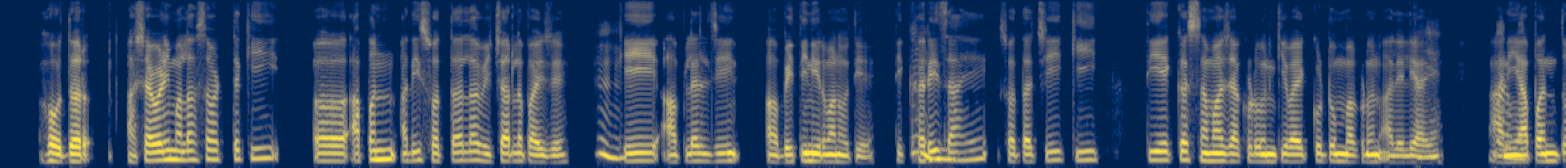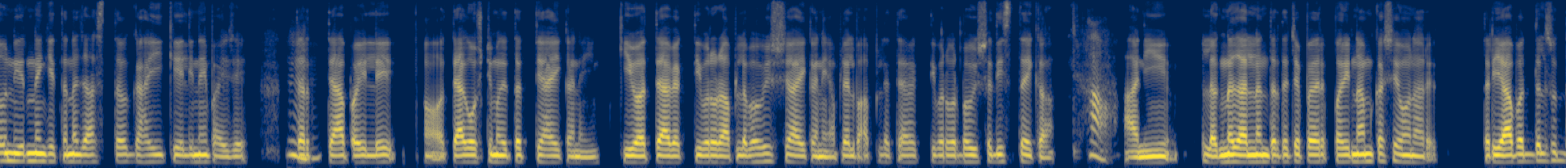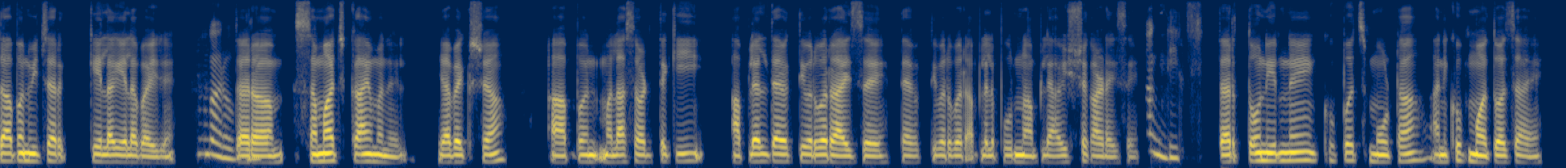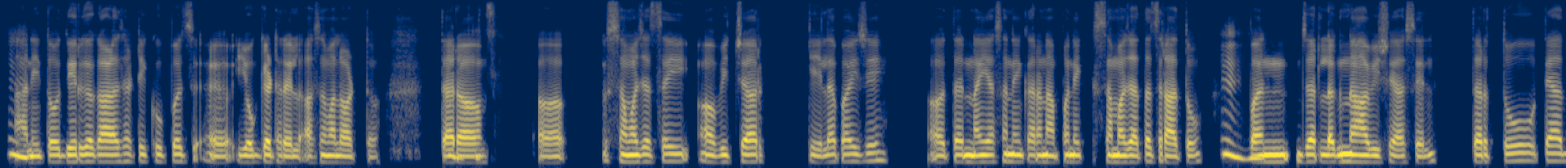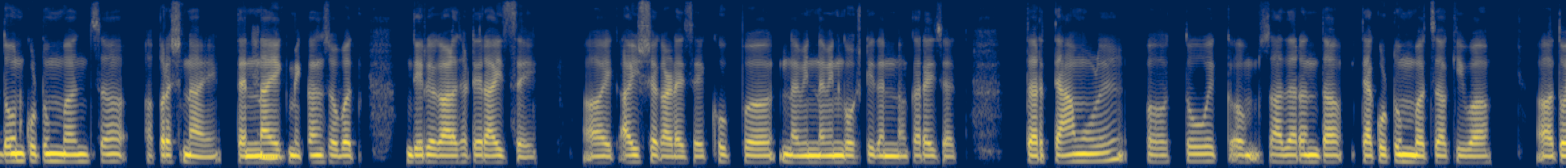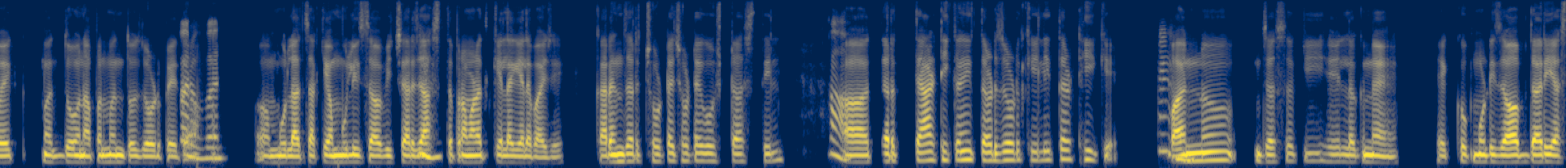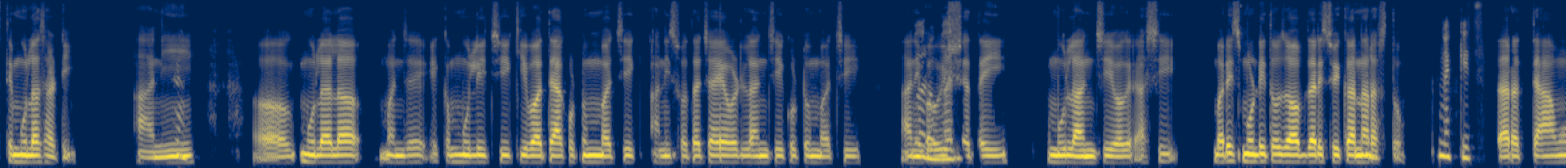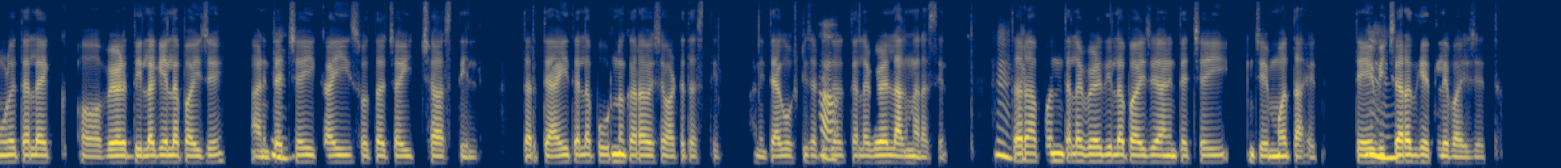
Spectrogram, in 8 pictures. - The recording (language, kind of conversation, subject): Marathi, podcast, लग्नाबाबत कुटुंबाच्या अपेक्षा आणि व्यक्तीच्या इच्छा कशा जुळवायला हव्यात?
- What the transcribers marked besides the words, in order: other background noise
